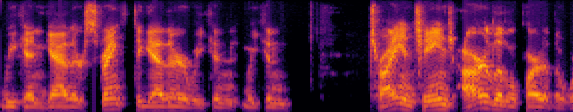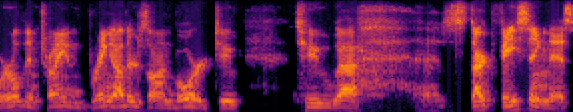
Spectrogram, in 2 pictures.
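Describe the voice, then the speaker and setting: A man talks at a fairly slow pace in a normal speaking voice. His pitch is fairly low, with ordinary variation. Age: 60s. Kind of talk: casual chat.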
